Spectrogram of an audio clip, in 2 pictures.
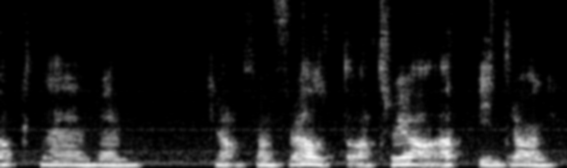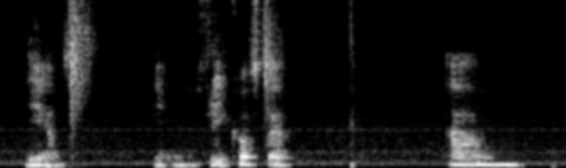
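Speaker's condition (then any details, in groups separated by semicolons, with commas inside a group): No condition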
